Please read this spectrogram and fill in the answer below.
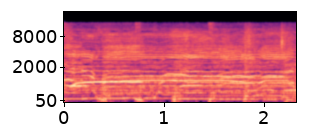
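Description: Gospel vocal group singing in harmony: a woman's lead voice over backing singers, holding long notes that slide gently between pitches.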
